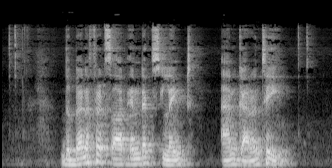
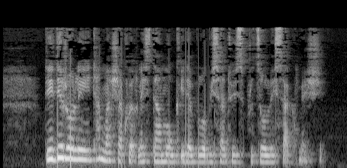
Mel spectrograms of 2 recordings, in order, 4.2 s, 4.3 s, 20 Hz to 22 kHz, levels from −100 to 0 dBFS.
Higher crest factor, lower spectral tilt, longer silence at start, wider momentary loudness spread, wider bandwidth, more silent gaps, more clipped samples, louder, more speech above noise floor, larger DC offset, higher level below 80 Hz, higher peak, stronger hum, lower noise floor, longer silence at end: about the same, 14 dB vs 18 dB; about the same, -4.5 dB/octave vs -4.5 dB/octave; second, 0.2 s vs 0.55 s; second, 16 LU vs 19 LU; about the same, 12.5 kHz vs 12 kHz; neither; neither; first, -16 LUFS vs -19 LUFS; about the same, 31 dB vs 30 dB; neither; about the same, -50 dBFS vs -54 dBFS; about the same, -2 dBFS vs -2 dBFS; neither; about the same, -46 dBFS vs -49 dBFS; first, 0.5 s vs 0.35 s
